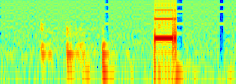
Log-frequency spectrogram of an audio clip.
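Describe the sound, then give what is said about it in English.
A single loud voicemail beep on the OmTech International answering line, a steady electronic tone lasting about a fifth of a second, preceded by a few faint, soft blips and followed by quiet line hiss. “Please leave a message at the tone and we'll get back to you as soon as possible.”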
